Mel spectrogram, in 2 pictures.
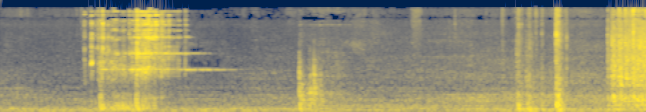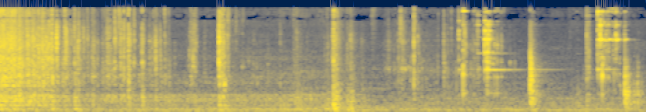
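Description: Drinking glasses clink together with a bright ring.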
